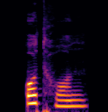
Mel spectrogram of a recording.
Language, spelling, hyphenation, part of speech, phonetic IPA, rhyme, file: Hungarian, otthon, ott‧hon, noun / adverb, [ˈothon], -on, Hu-otthon.ogg
- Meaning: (noun) home (one’s own dwelling place; the house or structure in which one lives; especially the house in which one lives with his family; the habitual abode of one’s family)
